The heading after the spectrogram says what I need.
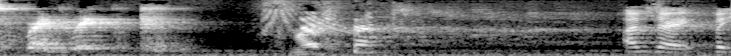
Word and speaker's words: Frederick: with your cousin it's frerick I'm sorry but you have to say it like you're swallowing the words it sounds like a cough sort of frck okay yeah that's fine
